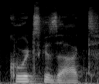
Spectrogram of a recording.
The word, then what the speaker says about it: Kurzgesagt: Kurzgesagt. That's how you pronounce it.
